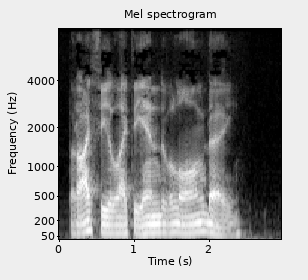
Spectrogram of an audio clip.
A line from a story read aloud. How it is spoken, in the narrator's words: she said wearily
